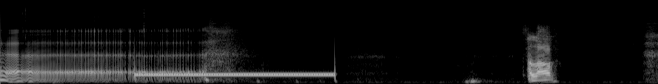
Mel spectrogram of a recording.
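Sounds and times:
speech: 0:00.0 - 0:00.7, 0:05.3 - 0:05.6
telephone dial tone of an outgoing call: 0:01.4 - 0:03.4.

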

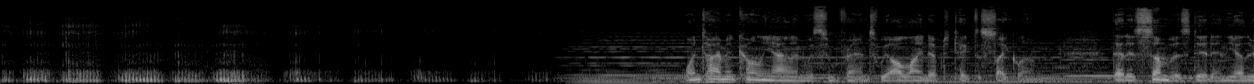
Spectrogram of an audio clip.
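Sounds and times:
cat purring while falling asleep: 0:00.0 - 0:05.6
speech: 0:06.9 - 0:10.5, 0:11.1 - 0:12.5.

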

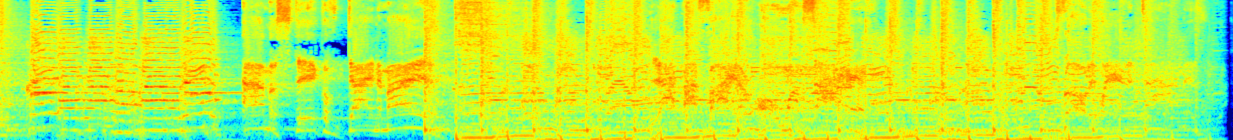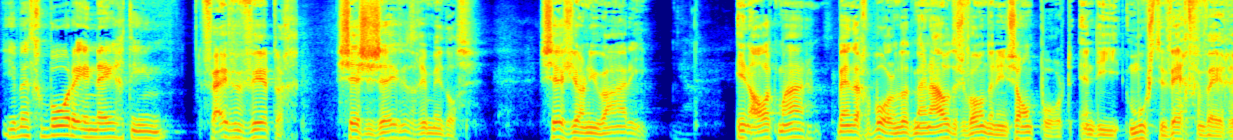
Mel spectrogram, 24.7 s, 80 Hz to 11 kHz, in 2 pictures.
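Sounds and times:
rock band guitars: 0:00.0 - 0:02.5, 0:04.2 - 0:12.3
sung lead vocal in a rock song: 0:00.2 - 0:04.5, 0:05.9 - 0:12.3
speech: 0:03.0 - 0:04.6, 0:12.4 - 0:17.1, 0:17.8 - 0:18.8, 0:19.7 - 0:24.6
driving rock drums: 0:04.2 - 0:12.2
rock band bass: 0:04.5 - 0:12.3.

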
